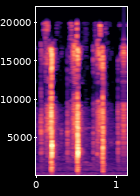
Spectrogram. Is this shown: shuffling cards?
yes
